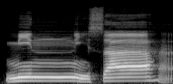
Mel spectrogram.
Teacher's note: cara membacanya itu dengan cara memasukkan kemudian disertai dengan denggungan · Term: idgham Bi ghunah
